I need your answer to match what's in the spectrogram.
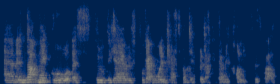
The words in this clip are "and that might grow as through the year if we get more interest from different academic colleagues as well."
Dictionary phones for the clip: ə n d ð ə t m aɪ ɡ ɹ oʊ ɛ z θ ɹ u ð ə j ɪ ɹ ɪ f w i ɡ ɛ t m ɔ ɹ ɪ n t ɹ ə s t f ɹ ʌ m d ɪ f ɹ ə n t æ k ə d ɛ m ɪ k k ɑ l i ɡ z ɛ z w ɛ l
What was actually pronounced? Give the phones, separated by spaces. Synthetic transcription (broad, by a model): ə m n ð ə t m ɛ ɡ l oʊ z θ ɹ u ð ə j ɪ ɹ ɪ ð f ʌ ɡ ɛ t m ɔ ɹ ɪ n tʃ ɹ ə s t f ɹ ʌ m d ɪ f ɹ ə n t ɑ k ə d ɛ m ɪ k k ɑ l i ɡ z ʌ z w ɛ l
